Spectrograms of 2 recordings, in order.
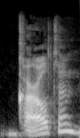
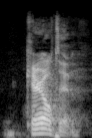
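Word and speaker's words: Carrollton: couple of evenings in Carlton. Is that how you pronounce that? Carolton.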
